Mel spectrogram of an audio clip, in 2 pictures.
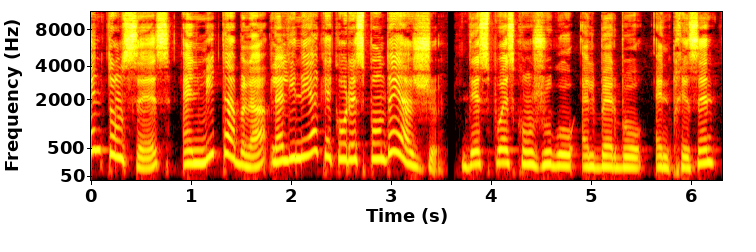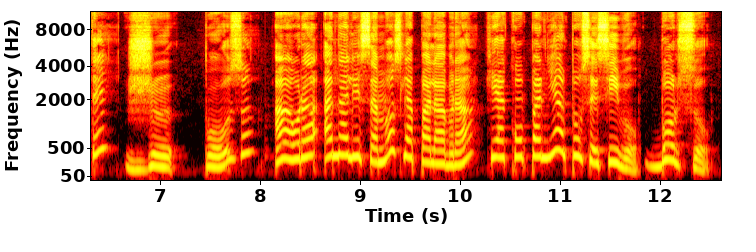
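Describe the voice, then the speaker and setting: A woman teaching a language lesson, explaining step by step and slowly drawing out each example word. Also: sits high, darkish tone, no echo, clean studio sound. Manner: slow, careful, drawing out example words.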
